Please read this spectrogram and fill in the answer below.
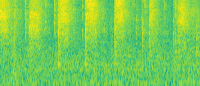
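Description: A water mister spraying over powdered colour on watercolour paper to activate it: a faint, rapid run of short spritzes, about five a second.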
